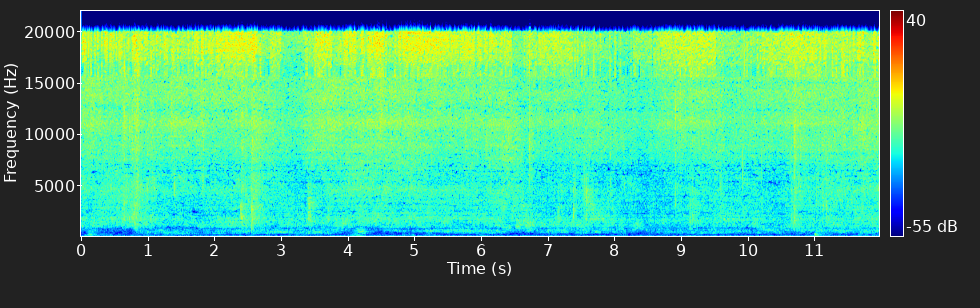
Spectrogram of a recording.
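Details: Running water and a steady hiss from washing a horse's mane, with people talking over it and no animal calls.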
